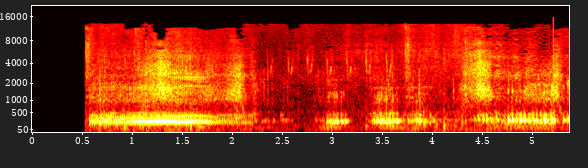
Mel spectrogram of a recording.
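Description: A hippopotamus gives a deep, droning groan followed by a series of short, pulsing honks.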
